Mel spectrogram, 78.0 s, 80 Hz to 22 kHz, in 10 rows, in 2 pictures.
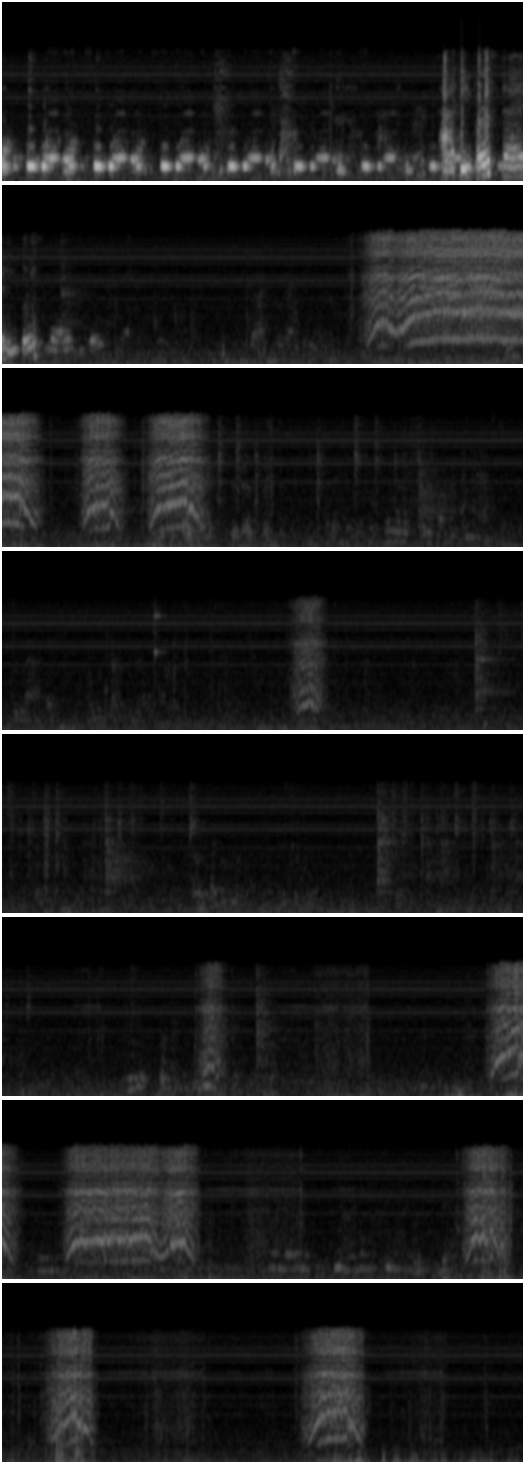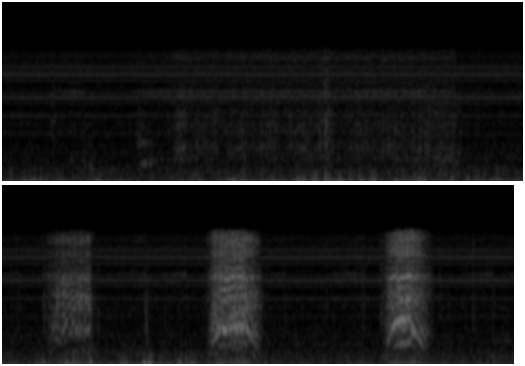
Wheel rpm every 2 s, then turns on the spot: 0, 0, 0, 0, 0, 0, 30, 150, 50, 30, 0, 0, 0, 0, 10, 0, 0, 0, 0, 0, 0, 10, 10, 40, 80, 10, 10, 40, 20, 30, 10, 0, 0, 10, 10, 10, 20, 20, 30.
42-44 50-52 56-62 74-76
